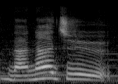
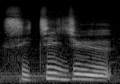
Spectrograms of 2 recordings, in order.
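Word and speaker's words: 七十: Lalu kalau 70 harus nanaju, enggak boleh siiju.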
